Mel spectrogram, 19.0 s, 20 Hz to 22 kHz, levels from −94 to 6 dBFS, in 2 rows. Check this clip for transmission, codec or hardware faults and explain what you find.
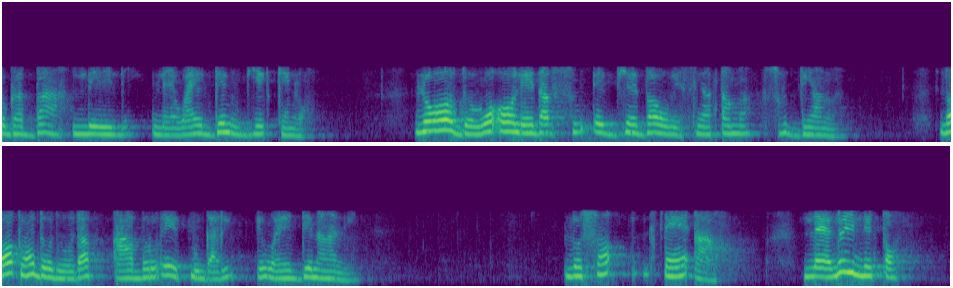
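Two faults are audible: low-bitrate speech coding across the whole recording, and two short dropouts patched over by the decoder.

G.729 codec, throughout: the speech is band-limited with nothing above 4 kHz, and it has a plainly audible rough, slightly synthetic texture. That sound fits an 8 kbit/s G.729A-type coder, which does not send the waveform. It rebuilds each 10 ms frame from a vocal tract filter, a pitch predictor and a handful of pulses, so fine detail is lost and the timbre turns buzzy.

VoIP packet loss concealed by the speech codec, at 3.10–3.15 s and 5.82–5.92 s: the first gap follows "bie ken lor" and covers about 30 ms of missing audio, which fits a single lost packet. The second follows "o le da si", spans about 90 ms, and points to roughly three consecutive packets, with speech resuming at "a biɛ ba o". 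In both places the decoder had no data, so it kept extending the last pitch and filter at falling gain. This produces a brief stretched sound, a buzzy tone or coloured noise, that fades. After each gap the voice stays weak or distorted for a while once packets return, because each rebuilt frame depends on the previous one.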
